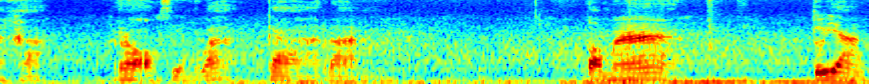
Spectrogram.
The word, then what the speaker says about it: การันต์: เป็น พยัญชนะ ตัว เดียว อย่าง เช่น คำ ว่า การันต์ ค่ะ ถ้า เรา ไม่ ได้ ออก เสียง ต่อ เต่า กะ น นะ คะ เรา ออก เสียง ว่า การันต์ และ ต่อ มา ตัว อย่าง ของ คำ ที่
